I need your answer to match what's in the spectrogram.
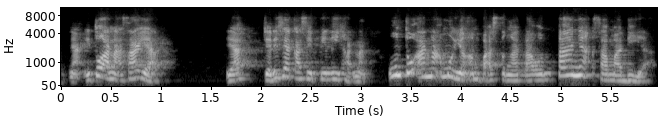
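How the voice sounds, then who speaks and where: A woman giving parenting advice in an emphatic, animated way, repeating her key points. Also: a little high, fairly quick. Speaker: parenting speaker. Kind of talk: advice talk answering questions. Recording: muffled lo-fi recording.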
